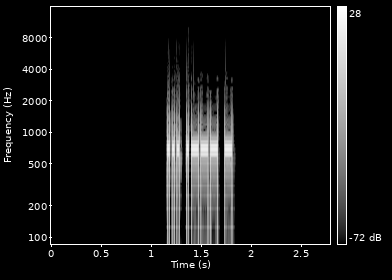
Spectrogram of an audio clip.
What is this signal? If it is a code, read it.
Morse code, heard as a keyed tone, about 50 wpm, 700 Hz. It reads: SJT
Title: Three Challenging Letter-Number Combinations 50wpm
